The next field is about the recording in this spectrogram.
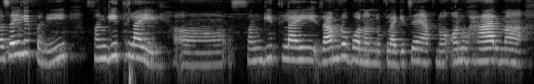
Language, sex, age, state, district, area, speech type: Nepali, female, 30-45, West Bengal, Kalimpong, rural, spontaneous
